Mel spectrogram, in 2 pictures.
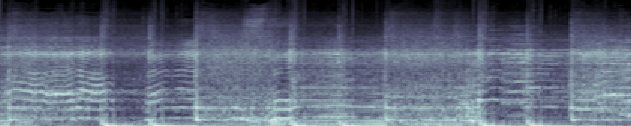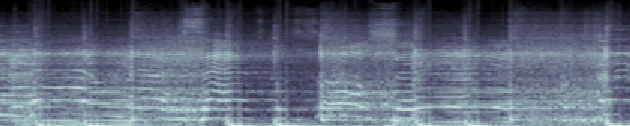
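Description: A rock song played live by a string chamber orchestra with a drum kit, a woman singing lead through the PA over a strong, steady beat.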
